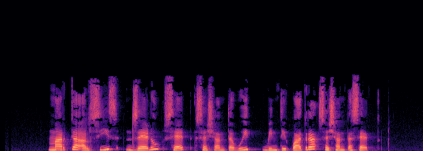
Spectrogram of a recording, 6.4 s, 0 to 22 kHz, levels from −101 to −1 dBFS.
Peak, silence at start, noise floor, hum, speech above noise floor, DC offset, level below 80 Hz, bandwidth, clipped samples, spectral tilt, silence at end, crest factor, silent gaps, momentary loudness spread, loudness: -8 dBFS; 0.75 s; -82 dBFS; none; 55 dB; under 0.1%; -82 dBFS; 11.5 kHz; under 0.1%; -4 dB/octave; 0.85 s; 20 dB; none; 8 LU; -27 LUFS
